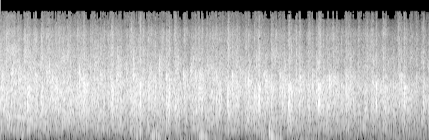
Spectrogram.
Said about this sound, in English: I think she deserves a hand just for that.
